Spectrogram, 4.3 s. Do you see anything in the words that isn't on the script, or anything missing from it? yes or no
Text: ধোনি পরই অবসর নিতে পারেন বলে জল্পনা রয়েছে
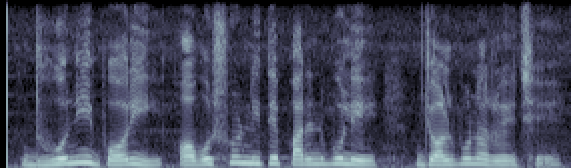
no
